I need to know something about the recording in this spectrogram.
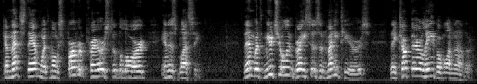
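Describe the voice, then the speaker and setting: A man giving a dramatic historical reading and lecture with theatrical, deliberate emphasis. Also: sits high. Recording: echoey room, distant microphone.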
